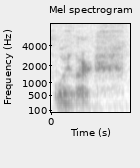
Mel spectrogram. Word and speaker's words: Euler: And you have the choice between Quaternion and I believe you pronounce it Euler Angles. It looks like it's Euler, but I think the correct pronunciation is Euler.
